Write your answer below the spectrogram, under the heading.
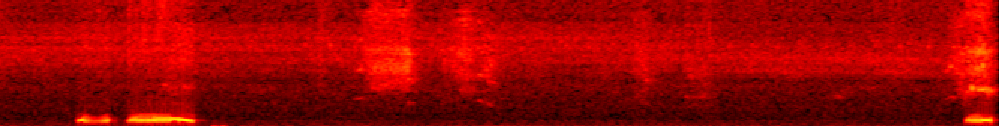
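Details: Decoy spotted dove from Cà Mau, Vietnam, answering rivals with one two-note phrase and long rolling coo, then a long quiet pause before another note begins at the very end.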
